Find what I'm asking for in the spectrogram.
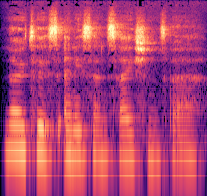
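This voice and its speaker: A woman leading a guided body scan meditation in a gentle, unhurried way, leaving long pauses and letting phrase ends trail off softly. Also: mid-range voice, little pitch movement, gravelly.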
